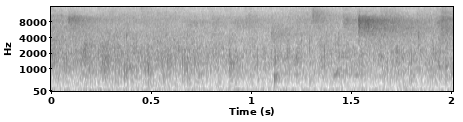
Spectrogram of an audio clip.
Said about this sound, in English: Is it raining? That's just a rock slide. It happens in the mines. Just a rock slide.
